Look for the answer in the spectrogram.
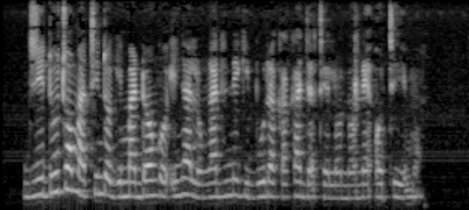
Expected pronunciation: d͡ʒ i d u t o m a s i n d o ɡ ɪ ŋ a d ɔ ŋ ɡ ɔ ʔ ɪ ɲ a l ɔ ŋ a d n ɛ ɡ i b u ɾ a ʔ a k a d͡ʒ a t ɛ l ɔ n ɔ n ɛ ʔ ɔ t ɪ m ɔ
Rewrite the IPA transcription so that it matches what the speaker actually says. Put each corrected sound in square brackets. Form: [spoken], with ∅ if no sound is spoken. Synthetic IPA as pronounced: d͡ʒ i d u t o m a [t] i n d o ɡ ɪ [m] a d ɔ ŋ ɡ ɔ ʔ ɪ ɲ a l ɔ ŋ a d n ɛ ɡ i b u ɾ a [k] a k a d͡ʒ a t ɛ l ɔ n ɔ n ɛ ʔ ɔ t ɪ m ɔ

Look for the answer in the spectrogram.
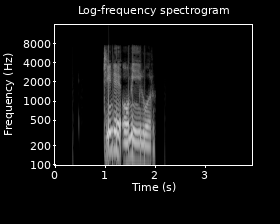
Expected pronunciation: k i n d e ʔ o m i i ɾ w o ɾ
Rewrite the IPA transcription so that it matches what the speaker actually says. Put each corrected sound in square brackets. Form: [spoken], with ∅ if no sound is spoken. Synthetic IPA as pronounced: [t] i n d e ʔ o m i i [l] w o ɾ

